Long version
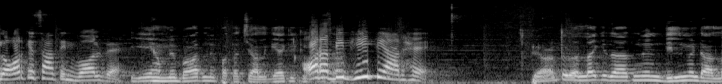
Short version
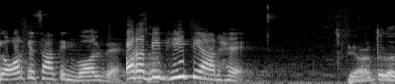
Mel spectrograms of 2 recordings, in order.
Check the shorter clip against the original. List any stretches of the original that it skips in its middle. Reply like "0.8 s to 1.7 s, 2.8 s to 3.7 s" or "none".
1.3 s to 3.1 s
